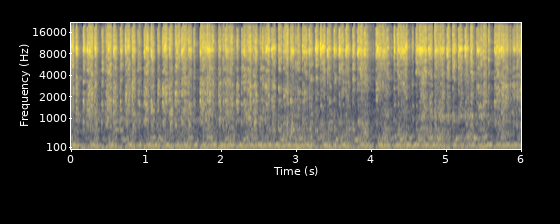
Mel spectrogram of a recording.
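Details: Truck after injector install: loud raw V8 bark with a fast steady pulse and no muffling, running evenly with no exhaust fitted; owner says it sounded good.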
